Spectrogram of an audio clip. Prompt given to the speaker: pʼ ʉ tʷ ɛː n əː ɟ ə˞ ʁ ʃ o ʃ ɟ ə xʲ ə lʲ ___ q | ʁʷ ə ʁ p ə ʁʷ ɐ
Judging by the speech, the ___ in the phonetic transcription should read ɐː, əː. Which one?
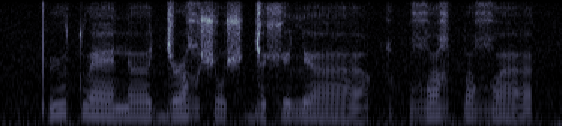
ɐː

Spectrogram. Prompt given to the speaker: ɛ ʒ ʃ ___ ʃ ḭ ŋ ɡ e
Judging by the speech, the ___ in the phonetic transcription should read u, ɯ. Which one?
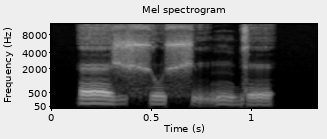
u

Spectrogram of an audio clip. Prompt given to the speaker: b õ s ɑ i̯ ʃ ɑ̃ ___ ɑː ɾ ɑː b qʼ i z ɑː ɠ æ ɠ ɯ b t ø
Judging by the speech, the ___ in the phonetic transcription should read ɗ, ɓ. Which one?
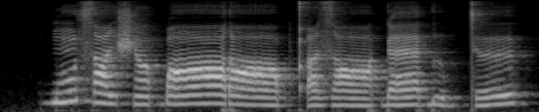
ɓ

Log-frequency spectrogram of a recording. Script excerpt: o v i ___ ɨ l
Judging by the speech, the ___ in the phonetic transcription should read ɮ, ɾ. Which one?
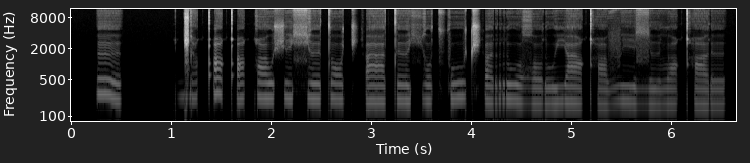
ɮ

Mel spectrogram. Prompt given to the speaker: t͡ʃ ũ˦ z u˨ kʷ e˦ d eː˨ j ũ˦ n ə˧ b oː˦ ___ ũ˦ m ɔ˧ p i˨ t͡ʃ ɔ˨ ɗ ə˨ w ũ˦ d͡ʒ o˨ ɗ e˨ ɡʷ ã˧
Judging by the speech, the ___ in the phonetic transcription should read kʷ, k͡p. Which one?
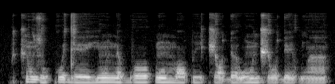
k͡p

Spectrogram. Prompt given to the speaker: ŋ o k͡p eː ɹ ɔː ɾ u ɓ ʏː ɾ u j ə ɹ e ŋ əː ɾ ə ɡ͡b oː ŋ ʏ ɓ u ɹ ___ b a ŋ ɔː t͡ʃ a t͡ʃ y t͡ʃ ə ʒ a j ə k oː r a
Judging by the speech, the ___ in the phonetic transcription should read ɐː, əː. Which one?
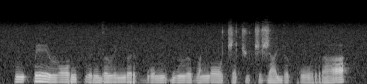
əː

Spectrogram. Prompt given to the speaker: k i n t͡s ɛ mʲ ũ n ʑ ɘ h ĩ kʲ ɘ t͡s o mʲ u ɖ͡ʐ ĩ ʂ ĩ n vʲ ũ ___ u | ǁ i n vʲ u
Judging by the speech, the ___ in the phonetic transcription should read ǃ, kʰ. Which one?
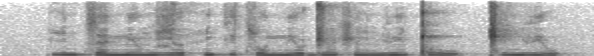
ǃ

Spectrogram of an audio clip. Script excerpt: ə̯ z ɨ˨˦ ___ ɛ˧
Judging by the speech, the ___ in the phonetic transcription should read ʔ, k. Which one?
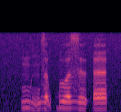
ʔ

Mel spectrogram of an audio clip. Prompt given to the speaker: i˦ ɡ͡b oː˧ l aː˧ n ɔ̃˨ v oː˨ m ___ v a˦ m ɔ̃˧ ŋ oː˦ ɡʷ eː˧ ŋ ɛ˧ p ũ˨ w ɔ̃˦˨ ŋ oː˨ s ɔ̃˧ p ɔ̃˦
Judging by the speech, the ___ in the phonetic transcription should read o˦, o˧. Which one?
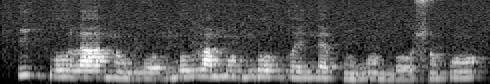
o˦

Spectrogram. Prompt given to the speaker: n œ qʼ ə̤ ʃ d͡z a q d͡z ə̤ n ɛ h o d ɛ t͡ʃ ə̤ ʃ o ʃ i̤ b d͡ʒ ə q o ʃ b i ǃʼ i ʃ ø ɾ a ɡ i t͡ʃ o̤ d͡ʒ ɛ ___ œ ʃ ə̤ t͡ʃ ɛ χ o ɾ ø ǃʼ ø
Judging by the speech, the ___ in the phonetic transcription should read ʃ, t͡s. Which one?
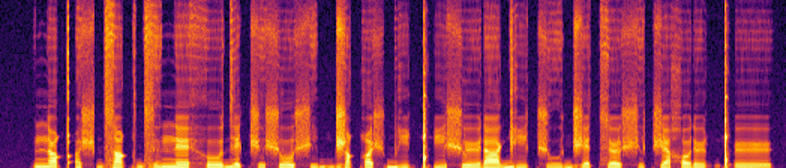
t͡s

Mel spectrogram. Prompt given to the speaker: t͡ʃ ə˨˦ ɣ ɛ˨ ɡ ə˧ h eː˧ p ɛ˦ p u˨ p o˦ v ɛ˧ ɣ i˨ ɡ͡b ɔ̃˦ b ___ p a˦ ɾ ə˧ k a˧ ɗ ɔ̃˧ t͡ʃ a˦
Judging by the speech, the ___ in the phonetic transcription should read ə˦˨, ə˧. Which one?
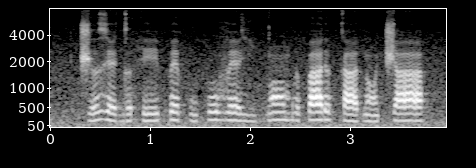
ə˧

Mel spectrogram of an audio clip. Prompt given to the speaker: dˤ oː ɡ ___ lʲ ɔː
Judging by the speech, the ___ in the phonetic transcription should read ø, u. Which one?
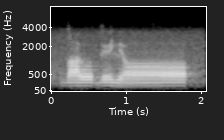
ø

